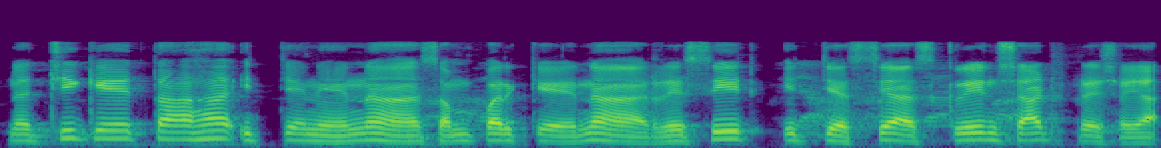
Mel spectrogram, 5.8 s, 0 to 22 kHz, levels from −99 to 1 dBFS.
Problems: background conversations at intervals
